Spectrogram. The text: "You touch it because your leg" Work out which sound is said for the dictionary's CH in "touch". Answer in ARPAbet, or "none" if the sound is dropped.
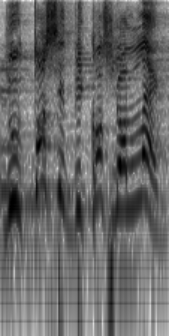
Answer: S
